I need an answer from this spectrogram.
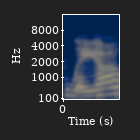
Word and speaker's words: Leia: Did you say her name is Leia, like Princess Leia?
